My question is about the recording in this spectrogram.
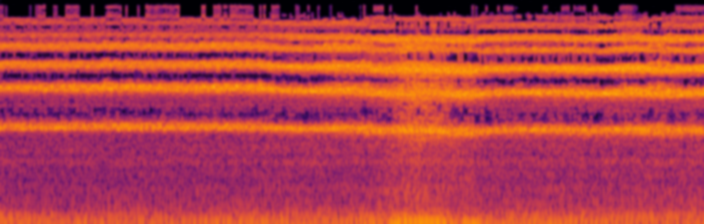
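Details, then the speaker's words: Honda Civic idling with the AC switched on; there is no noise with the AC off. A steady, piercing high squeal rides over the idle, holding pitch and swelling briefly midway: a belt or AC drive squeal, cause unclear. "AC on करके देखते हैं। Okay, तो ये मसला है। पिंको ये आवाज़ें कर रही है, तो इसका हल भी देख लेते हैं।"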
